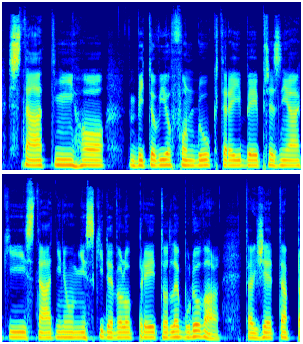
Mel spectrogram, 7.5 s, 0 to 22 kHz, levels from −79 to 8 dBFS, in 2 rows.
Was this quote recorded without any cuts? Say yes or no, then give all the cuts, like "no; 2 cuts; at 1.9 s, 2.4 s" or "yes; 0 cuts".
yes; 0 cuts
